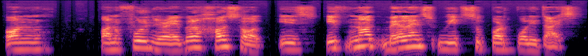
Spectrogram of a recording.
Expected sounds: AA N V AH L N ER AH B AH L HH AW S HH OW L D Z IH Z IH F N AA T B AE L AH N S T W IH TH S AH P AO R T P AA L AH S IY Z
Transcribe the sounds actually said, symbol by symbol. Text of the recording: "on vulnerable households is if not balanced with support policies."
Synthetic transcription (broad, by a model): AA N F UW L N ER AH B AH L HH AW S HH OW L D IH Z IH F N AA T B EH L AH N S W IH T S AH P AO R T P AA L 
